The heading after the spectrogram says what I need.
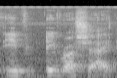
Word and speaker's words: Yves Rocher: I remember looking it up on the pronunciation, and that's how I heard was Yves Rocher. So that's what I'm going to go with.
